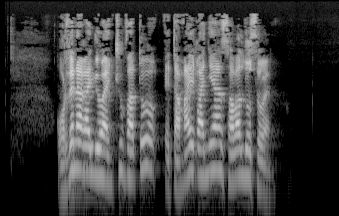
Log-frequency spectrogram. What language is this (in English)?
Basque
